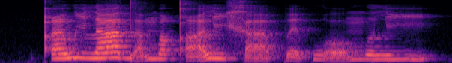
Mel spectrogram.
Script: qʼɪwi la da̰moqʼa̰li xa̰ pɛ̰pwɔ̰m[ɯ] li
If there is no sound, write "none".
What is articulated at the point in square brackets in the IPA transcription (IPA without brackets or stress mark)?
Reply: ʊ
